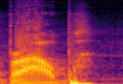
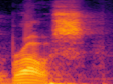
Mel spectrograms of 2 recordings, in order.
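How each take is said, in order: First: The name ends with a b sound. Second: The name ends with an s sound. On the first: The speaker calls it wrong. "with that weird little B" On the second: The speaker calls it right. "it's pronounced like a double S in Miss"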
